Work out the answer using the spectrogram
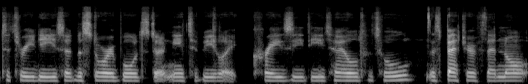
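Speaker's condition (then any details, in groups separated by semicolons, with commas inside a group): No condition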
